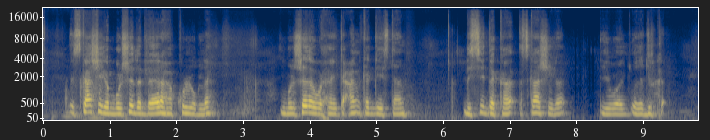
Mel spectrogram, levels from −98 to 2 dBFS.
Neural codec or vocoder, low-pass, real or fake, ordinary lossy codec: codec, 44.1 kHz, 2.6 kbps, SNAC; none; fake; none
